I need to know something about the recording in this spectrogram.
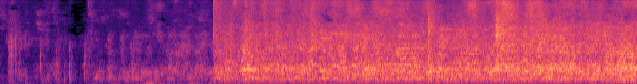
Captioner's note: class chatter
